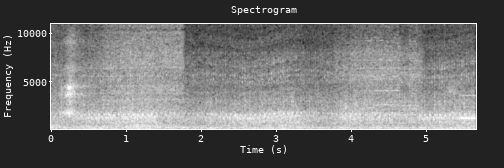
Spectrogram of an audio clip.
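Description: A skid steer in Farming Simulator 25 works at stone collecting, its engine a steady low drone with a constant tonal hum and broadband rumble, continuous and unbroken with no talk.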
